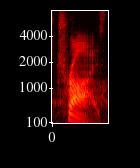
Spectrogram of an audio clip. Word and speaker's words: trie: So this is a data structure called a trie, T-R-I-E, which is inherited from the word retrieval, which is not pronounced retrieval, but that's what the world calls these things, tries, T-R-I-E.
